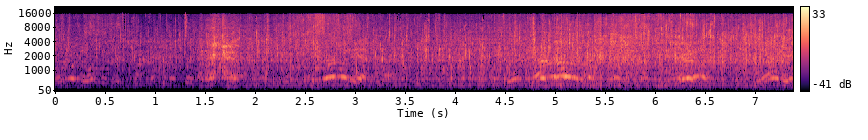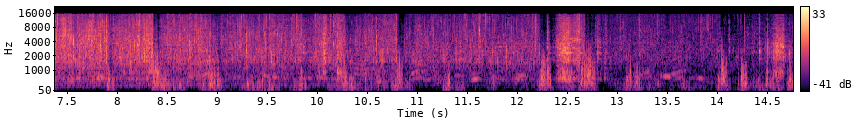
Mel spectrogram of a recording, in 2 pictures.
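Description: A man talking, with a steady rushing noise underneath during the first half.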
